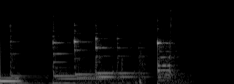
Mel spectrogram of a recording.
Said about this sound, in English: Oh my God, I forgot to mute my phone.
